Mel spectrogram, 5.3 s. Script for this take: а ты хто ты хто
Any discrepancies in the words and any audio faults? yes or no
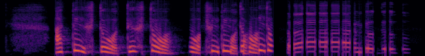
yes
